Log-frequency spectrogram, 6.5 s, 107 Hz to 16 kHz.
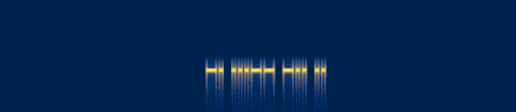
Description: Morse code, heard as a keyed tone, about 32 wpm, 700 Hz. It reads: N3DI
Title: USA Call Signs - 4 Characters - Repeated 3x - 30wpm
